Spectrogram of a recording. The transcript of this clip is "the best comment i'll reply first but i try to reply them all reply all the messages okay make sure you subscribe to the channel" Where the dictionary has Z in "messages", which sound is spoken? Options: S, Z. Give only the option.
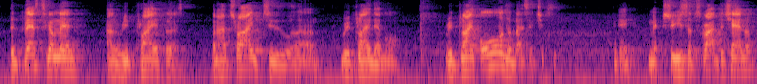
S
